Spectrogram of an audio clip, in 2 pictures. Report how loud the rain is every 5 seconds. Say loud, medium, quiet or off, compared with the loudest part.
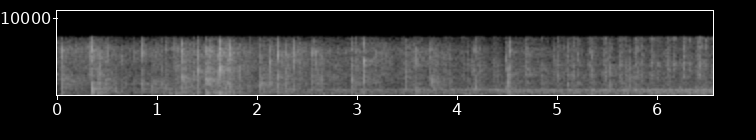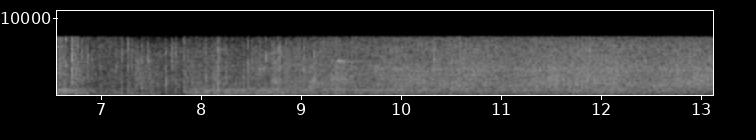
loud, medium, loud.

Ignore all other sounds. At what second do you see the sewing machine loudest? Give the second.
6 s.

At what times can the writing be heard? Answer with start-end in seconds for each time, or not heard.
not heard.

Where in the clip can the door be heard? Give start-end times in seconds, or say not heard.
8.9-9.7.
